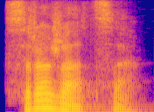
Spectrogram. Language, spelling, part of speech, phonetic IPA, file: Russian, сражаться, verb, [srɐˈʐat͡sːə], Ru-сражаться.ogg
- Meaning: 1. to fight, to battle 2. to contend, to play 3. passive of сража́ть (sražátʹ)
